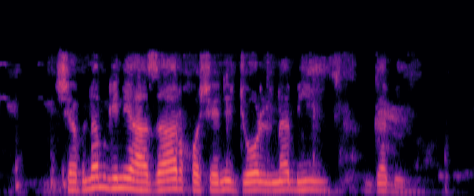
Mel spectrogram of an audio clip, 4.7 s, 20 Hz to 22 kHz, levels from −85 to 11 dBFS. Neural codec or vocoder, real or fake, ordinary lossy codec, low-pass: none; real; Opus, 24 kbps; 7.2 kHz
